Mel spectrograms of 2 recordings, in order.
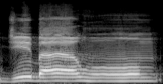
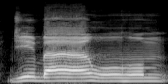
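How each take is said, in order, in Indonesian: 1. Huruf h-nya samar dan terdengar seperti w. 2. Huruf h-nya samar dan terdengar seperti w.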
